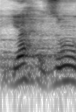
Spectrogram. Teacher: یحزو کا نون میں اخفا ہوگا، نون کی آواز کو ناک میں چھپا کر پڑھیں گے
